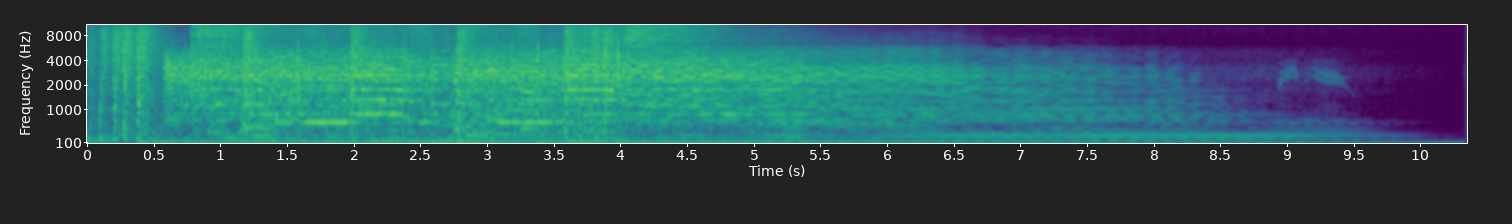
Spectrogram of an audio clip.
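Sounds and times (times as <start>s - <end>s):
music sting: 0.7s - 8.6s.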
